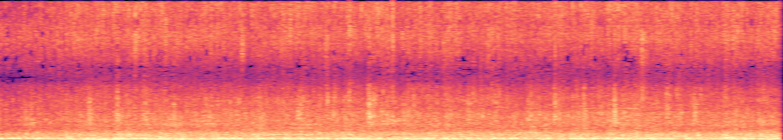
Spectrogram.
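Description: Steady rain falling, an even hiss with faint scattered ticks, over a steady low hum.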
